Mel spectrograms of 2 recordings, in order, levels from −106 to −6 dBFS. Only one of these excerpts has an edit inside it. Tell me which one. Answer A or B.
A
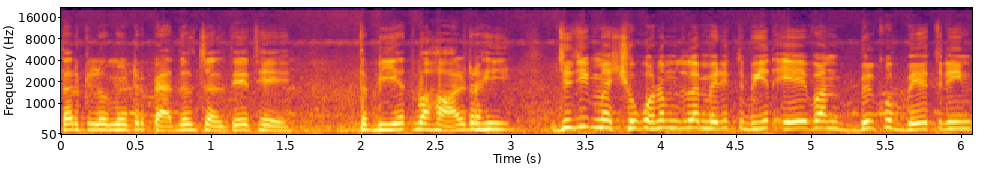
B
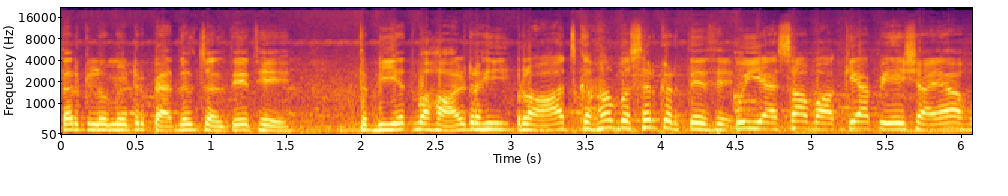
B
